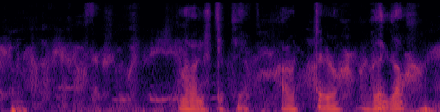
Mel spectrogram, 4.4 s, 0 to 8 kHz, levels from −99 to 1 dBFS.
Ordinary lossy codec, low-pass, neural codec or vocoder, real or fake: none; 7.2 kHz; codec, 16 kHz, 1 kbps, FreqCodec, larger model; fake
